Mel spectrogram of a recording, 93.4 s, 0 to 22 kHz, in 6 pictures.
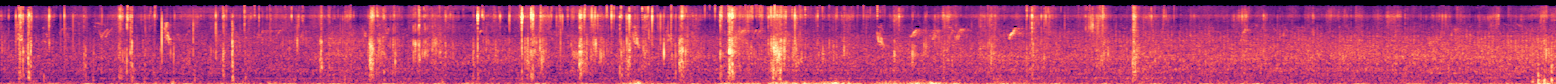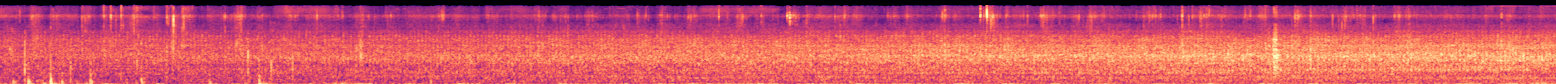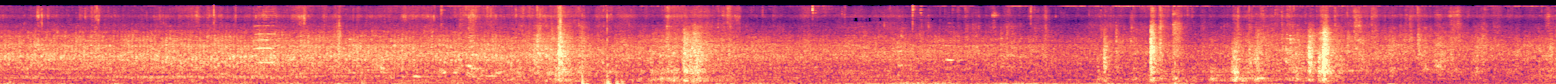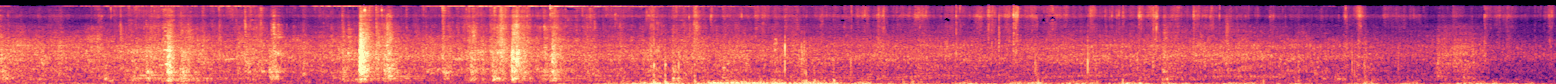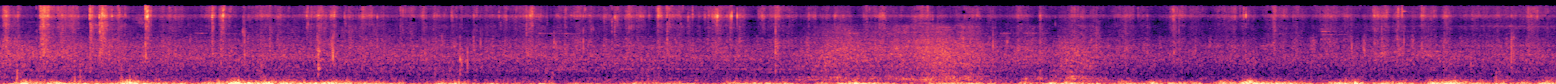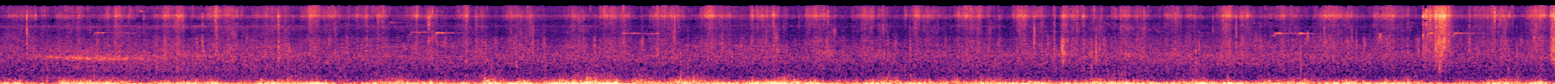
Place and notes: Humlebæk, Danmark - Walk on Krogerup Højskole
Escaping all the people and noise, go for a walk by yourself and enjoy the voice of the nature and of cause: new beers being delivered!
Humlebæk, Denmark, 5 March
